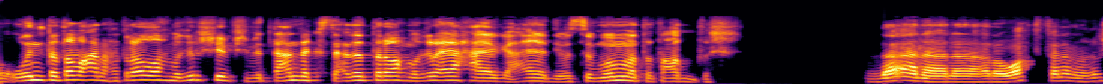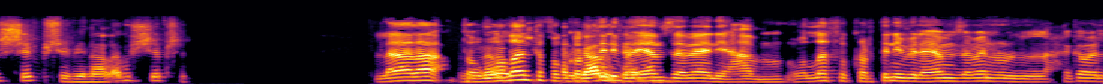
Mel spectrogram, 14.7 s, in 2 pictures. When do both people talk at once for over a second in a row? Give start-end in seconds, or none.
10.4-11.8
